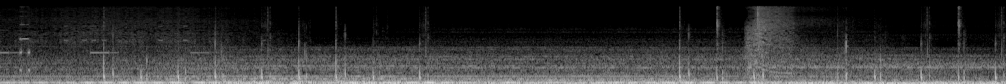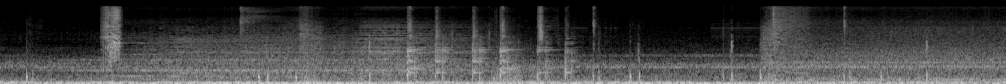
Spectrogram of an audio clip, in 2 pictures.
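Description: Footsteps clang on a metal grating floor.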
